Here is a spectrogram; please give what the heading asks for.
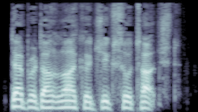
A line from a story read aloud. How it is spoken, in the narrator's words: said Samhain sternly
